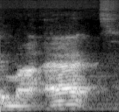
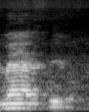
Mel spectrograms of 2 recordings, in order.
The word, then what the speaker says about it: Ma'at: So we say Ma'at who? Ma'at who? Ma'at who? Not Matthew. Ma'at who? Proper pronunciation according to the origin and not what they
